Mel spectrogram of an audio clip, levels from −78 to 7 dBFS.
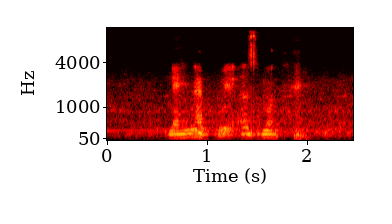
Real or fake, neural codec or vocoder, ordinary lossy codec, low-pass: fake; codec, 24 kHz, 0.9 kbps, WavTokenizer, medium speech release version 1; Opus, 32 kbps; 10.8 kHz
